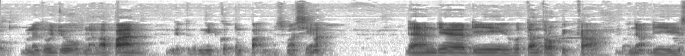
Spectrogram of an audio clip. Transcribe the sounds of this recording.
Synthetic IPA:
bulaht̪ud͡ʒʊbulalapandiət̪uməŋikʊt̪ːəmpa̰t̪̚masɪŋmasɪŋlah | dandiədiɦut̪ant̪ɾopikalbaɲa̰ʔ̚di

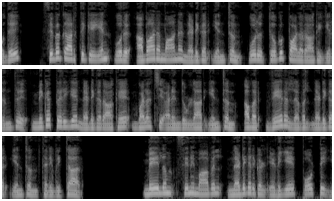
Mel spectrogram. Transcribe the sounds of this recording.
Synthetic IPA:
ðɯ | sɪʋɐɣaːɾt̪ɪɣɐjɪnɔɾɯʔɐbaːɾɐmaːnɐnɐɽɪɣɐɾɛndrɯmɔɾɯt̪ɔɣɯpːaːɭɐɾaːɣɐɪɾɯnd̪ɯmɪɣɐpːɛɾɪjɐnɐɽɪɣɐɾaːɣɐʋɐɭɐɾt͡ʃiɐɽɐɪnd̪ɯɭːaːɾɛndrɯmɐʋɐɾʋeːɾɐlɛʋɐlnɐɽɪɣɐɾɛndrɯmt̪ɛɾɪʋɪt̪ːaːɾ | meːlɯmsɪnɪmaːʋɪlnɐɽɪɣɐɾɣɐɭʔɛɽɪjeːpoːʈːi

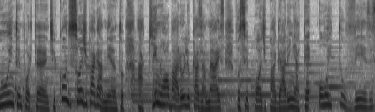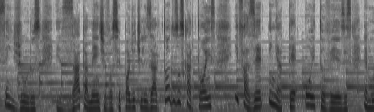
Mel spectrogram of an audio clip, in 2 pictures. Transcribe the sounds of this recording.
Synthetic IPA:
ũj̃t̪ʊĩpoɾt̪ɐ̃t͡ʃɪkõnd͡ʒisõj̃zd͡ʒɪpaɡamẽnt̪ʊakʰinʊawbaɾuʎʊkazanajs | vosepɔd͡ʒɪpaɡaɾẽj̃at̪ɛojt̪ʊvezɪsːẽj̃ʒuɾʊs | ezat̪ɐmẽnt͡ʃɪvosepɔd͡ʒɪut͡ʃilizaɾt̪od̪ʊzʊskaɾt̪õj̃s | ɪfazeɾẽat̪ɛojt̪ʊvezɪs | ɛmũ

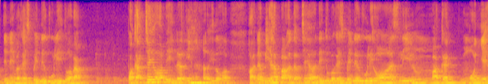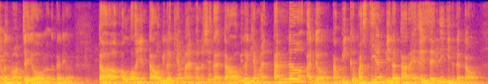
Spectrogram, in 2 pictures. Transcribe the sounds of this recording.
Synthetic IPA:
d͡ʒənɪhpakajsə̥pɛndəkulɪʔt̪uabaʔ̚ | pakaʔpət͡ʃajaɦabɪhləʔiilalːɔh | ha̰ʔnãbiɦabaʔat̪aʔpət͡ʃajadat̪upakajsə̥pɛndəkulɪʔoaŋaslimakanmoɲɛʔpasəmaapət͡ʃaja̰ula̰ʔkət̪adia̰ | t̪aʔalːɔhjaŋt̪awbilakiaman̚manũsiat̪a̰ʔt̪awbilakiamant̪anaada̰t̪apikəpast̪ianbilat̪aɾɛʔɛɡzɛt̪̚likit̪at̪aʔt̪a̰ṵ

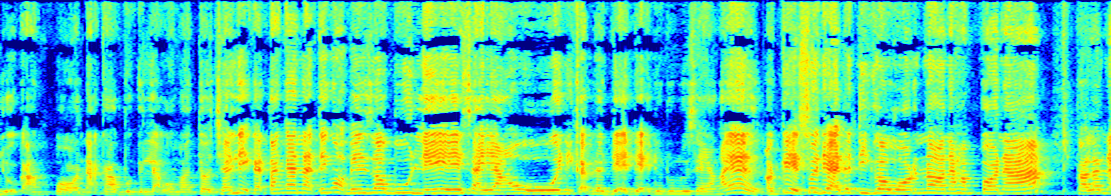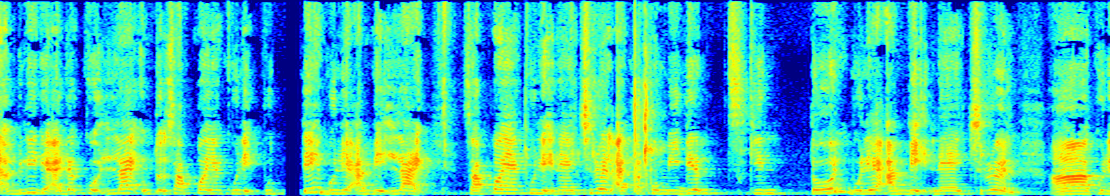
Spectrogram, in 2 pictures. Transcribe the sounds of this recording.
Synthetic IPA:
d͡ʒʊʔka̰mpɔna̰ʔkabəɡəla̰ʔbəmat̪awt͡ʃalɪʔkaʔt̪aŋɡanaʔt̪eŋɔʔbezabulɛhsajaŋoinikaʔbiladɛʔ̚dɛʔ̚dudulusajaŋaəlʔokesodiaadat̪iɡawɔrnanaɦampɔnah | kalanaʔbəlidiaʔadakoʔ̪̚lajʔunt̪ʊk̚sapɔjaŋkulɪʔput̪ɪhbolɛɦambɪʔlajk̚ | sapɔjaŋkulɪʔnɛt͡ʃuɾəlʔa̰t̪awpʊnmidiəmskint̪ɔnbolɛhʔambɪʔnɛt͡ʃɾəl | ʔakul

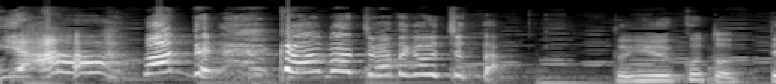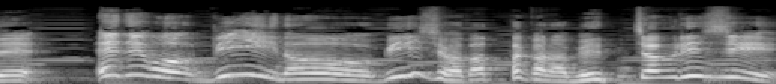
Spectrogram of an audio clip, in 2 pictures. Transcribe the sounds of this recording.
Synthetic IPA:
iamat̪ːekãbãɲt͡ɕimat̪aɡaɯ̟t͡ɕːat̪ːa | t̪o̞jɯ̟ːko̞t̪o̞t̪ːe̞ | ed̪e̞mo̞bʲiːnobʲiːɕiβat̪at̪ːakaɾame̞t͡ɕːaɯ̟ɾe̞ɕiː

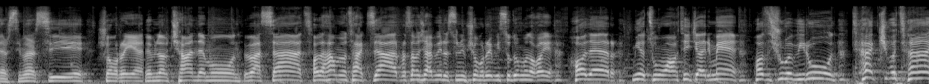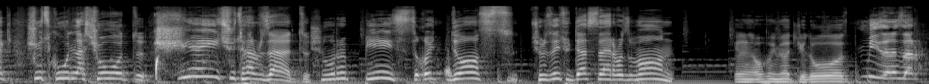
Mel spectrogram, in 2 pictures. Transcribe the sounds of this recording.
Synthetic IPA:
meɾsiːmeɾsiʃomɾejememid̪unæmt͡ʃʰænd̪emunbevæsæt̪ʰhɔːlɒɦæmuːnɔːt̪ʰækʰzæɾbæsæmʃæbmiɾesuːniːmʃomɾejebist̪od̪omunɒɣɑːjehɒːleɾmijɒːt̪̚t̪ʰumoævæt̪ʰejed͡ʒæɾiːmepʰɒːseʃɾuːbebiːɾuːnt̪ʰækʰːbet̪ʰækʰʃut̪kʰulnæʃod̪kʰieit͡ʃʰut̪ʰæɾzæd̪ʃomɔɾebist̪eɣɒjd̪ɒst̪t͡ʃʰeɾzæit̪ʰud̪æst̪ed̪æɾvɒːzemɔn | ɡelomijɒd̪̚d͡ʒelozmizænezæɾ

